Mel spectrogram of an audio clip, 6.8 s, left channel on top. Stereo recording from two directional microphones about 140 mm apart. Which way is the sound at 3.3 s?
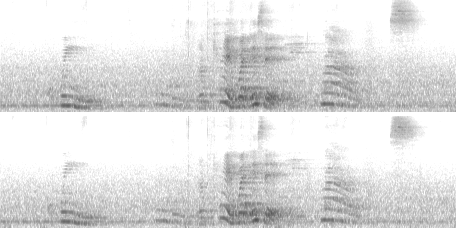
10° left (ahead or behind).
